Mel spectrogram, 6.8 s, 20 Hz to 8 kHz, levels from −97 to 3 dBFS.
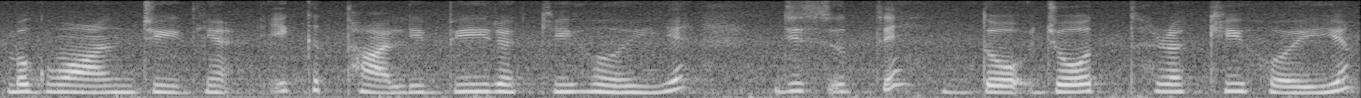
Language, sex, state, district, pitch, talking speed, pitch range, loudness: Punjabi, female, Punjab, Pathankot, 215 Hz, 140 wpm, 200-225 Hz, -16 LUFS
